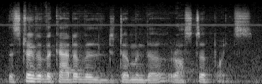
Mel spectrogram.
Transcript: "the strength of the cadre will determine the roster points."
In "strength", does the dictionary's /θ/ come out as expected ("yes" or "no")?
no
